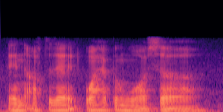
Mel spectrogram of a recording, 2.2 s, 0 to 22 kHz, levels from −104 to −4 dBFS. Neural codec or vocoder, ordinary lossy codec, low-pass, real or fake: none; none; 5.4 kHz; real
